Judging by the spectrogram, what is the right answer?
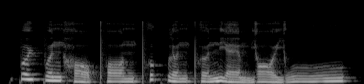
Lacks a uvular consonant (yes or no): yes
